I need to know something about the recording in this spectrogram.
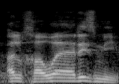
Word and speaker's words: الخوارزمي: الدين الخارم والخار ازمي تنطق بالواو الخوارزمي ولكن هذه الواو تسمى في الفارسيه بالواو المعدوله فلا تنطق الخارم ولكنها تكتب بالايه بالواو الخوارزمي الذي حدث ان جنجس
